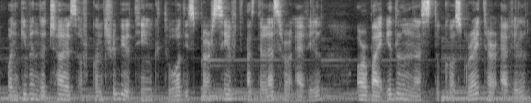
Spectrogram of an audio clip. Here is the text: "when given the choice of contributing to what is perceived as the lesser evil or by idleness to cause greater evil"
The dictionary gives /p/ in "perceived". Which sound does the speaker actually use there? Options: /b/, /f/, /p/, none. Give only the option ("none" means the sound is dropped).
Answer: /p/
